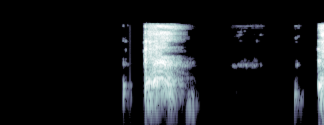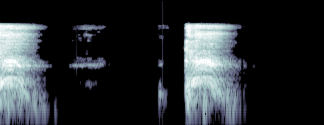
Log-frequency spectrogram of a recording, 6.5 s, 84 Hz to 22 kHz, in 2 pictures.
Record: {
  "three_cough_length": "6.5 s",
  "three_cough_amplitude": 31980,
  "three_cough_signal_mean_std_ratio": 0.34,
  "survey_phase": "beta (2021-08-13 to 2022-03-07)",
  "age": "45-64",
  "gender": "Male",
  "wearing_mask": "No",
  "symptom_cough_any": true,
  "symptom_new_continuous_cough": true,
  "symptom_runny_or_blocked_nose": true,
  "symptom_sore_throat": true,
  "symptom_fatigue": true,
  "symptom_fever_high_temperature": true,
  "symptom_headache": true,
  "symptom_change_to_sense_of_smell_or_taste": true,
  "symptom_loss_of_taste": true,
  "symptom_onset": "2 days",
  "smoker_status": "Never smoked",
  "respiratory_condition_asthma": false,
  "respiratory_condition_other": false,
  "recruitment_source": "Test and Trace",
  "submission_delay": "2 days",
  "covid_test_result": "Positive",
  "covid_test_method": "RT-qPCR",
  "covid_ct_value": 14.1,
  "covid_ct_gene": "ORF1ab gene",
  "covid_ct_mean": 14.6,
  "covid_viral_load": "17000000 copies/ml",
  "covid_viral_load_category": "High viral load (>1M copies/ml)"
}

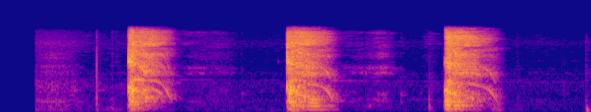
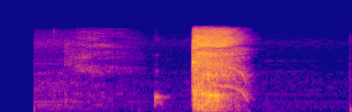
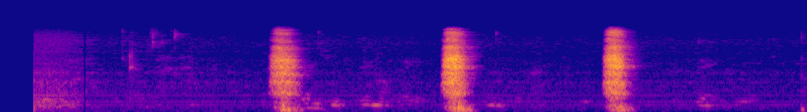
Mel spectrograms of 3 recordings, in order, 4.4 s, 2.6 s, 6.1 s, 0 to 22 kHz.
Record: {
  "three_cough_length": "4.4 s",
  "three_cough_amplitude": 32457,
  "three_cough_signal_mean_std_ratio": 0.34,
  "cough_length": "2.6 s",
  "cough_amplitude": 31565,
  "cough_signal_mean_std_ratio": 0.29,
  "exhalation_length": "6.1 s",
  "exhalation_amplitude": 21977,
  "exhalation_signal_mean_std_ratio": 0.21,
  "survey_phase": "beta (2021-08-13 to 2022-03-07)",
  "age": "45-64",
  "gender": "Female",
  "wearing_mask": "No",
  "symptom_runny_or_blocked_nose": true,
  "smoker_status": "Never smoked",
  "respiratory_condition_asthma": false,
  "respiratory_condition_other": false,
  "recruitment_source": "REACT",
  "submission_delay": "2 days",
  "covid_test_result": "Negative",
  "covid_test_method": "RT-qPCR"
}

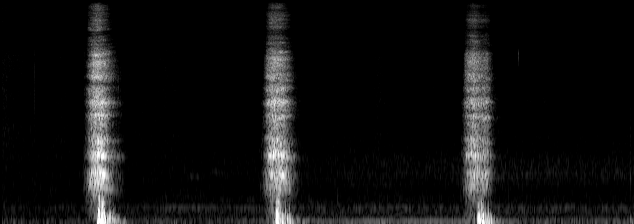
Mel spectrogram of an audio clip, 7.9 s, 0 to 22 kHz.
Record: {
  "exhalation_length": "7.9 s",
  "exhalation_amplitude": 6250,
  "exhalation_signal_mean_std_ratio": 0.27,
  "survey_phase": "beta (2021-08-13 to 2022-03-07)",
  "age": "65+",
  "gender": "Male",
  "wearing_mask": "No",
  "symptom_cough_any": true,
  "symptom_runny_or_blocked_nose": true,
  "symptom_onset": "3 days",
  "smoker_status": "Ex-smoker",
  "respiratory_condition_asthma": false,
  "respiratory_condition_other": false,
  "recruitment_source": "Test and Trace",
  "submission_delay": "1 day",
  "covid_test_result": "Positive",
  "covid_test_method": "RT-qPCR",
  "covid_ct_value": 25.2,
  "covid_ct_gene": "ORF1ab gene"
}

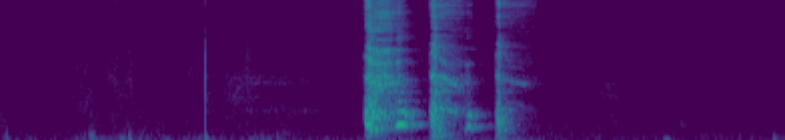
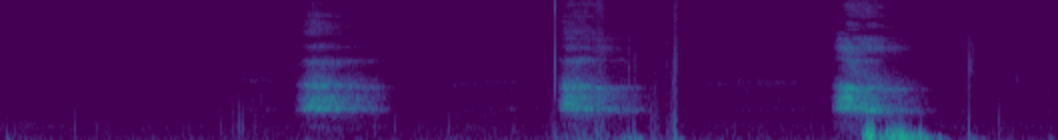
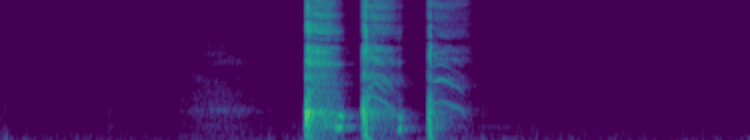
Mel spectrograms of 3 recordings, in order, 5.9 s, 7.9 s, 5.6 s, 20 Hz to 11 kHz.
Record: {
  "three_cough_length": "5.9 s",
  "three_cough_amplitude": 6377,
  "three_cough_signal_mean_std_ratio": 0.27,
  "exhalation_length": "7.9 s",
  "exhalation_amplitude": 2973,
  "exhalation_signal_mean_std_ratio": 0.34,
  "cough_length": "5.6 s",
  "cough_amplitude": 28780,
  "cough_signal_mean_std_ratio": 0.21,
  "survey_phase": "alpha (2021-03-01 to 2021-08-12)",
  "age": "45-64",
  "gender": "Female",
  "wearing_mask": "No",
  "symptom_none": true,
  "smoker_status": "Never smoked",
  "respiratory_condition_asthma": false,
  "respiratory_condition_other": false,
  "recruitment_source": "REACT",
  "submission_delay": "2 days",
  "covid_test_result": "Negative",
  "covid_test_method": "RT-qPCR"
}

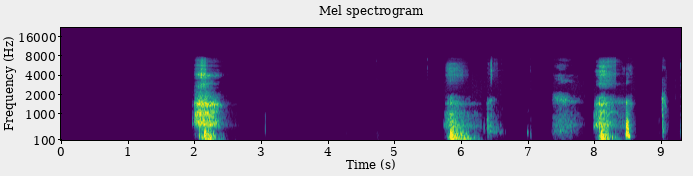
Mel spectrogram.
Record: {
  "exhalation_length": "9.3 s",
  "exhalation_amplitude": 26475,
  "exhalation_signal_mean_std_ratio": 0.25,
  "survey_phase": "beta (2021-08-13 to 2022-03-07)",
  "age": "18-44",
  "gender": "Female",
  "wearing_mask": "No",
  "symptom_runny_or_blocked_nose": true,
  "symptom_headache": true,
  "symptom_onset": "3 days",
  "smoker_status": "Never smoked",
  "respiratory_condition_asthma": false,
  "respiratory_condition_other": false,
  "recruitment_source": "REACT",
  "submission_delay": "1 day",
  "covid_test_result": "Negative",
  "covid_test_method": "RT-qPCR",
  "influenza_a_test_result": "Negative",
  "influenza_b_test_result": "Negative"
}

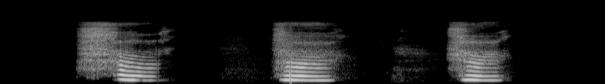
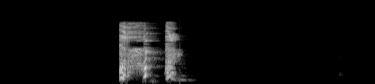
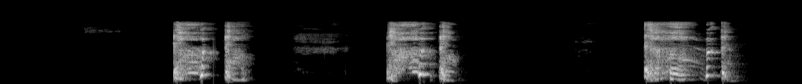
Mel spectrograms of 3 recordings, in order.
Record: {
  "exhalation_length": "6.1 s",
  "exhalation_amplitude": 26426,
  "exhalation_signal_mean_std_ratio": 0.41,
  "cough_length": "3.8 s",
  "cough_amplitude": 29921,
  "cough_signal_mean_std_ratio": 0.25,
  "three_cough_length": "8.0 s",
  "three_cough_amplitude": 30254,
  "three_cough_signal_mean_std_ratio": 0.37,
  "survey_phase": "beta (2021-08-13 to 2022-03-07)",
  "age": "18-44",
  "gender": "Female",
  "wearing_mask": "No",
  "symptom_none": true,
  "symptom_onset": "9 days",
  "smoker_status": "Ex-smoker",
  "respiratory_condition_asthma": false,
  "respiratory_condition_other": false,
  "recruitment_source": "REACT",
  "submission_delay": "1 day",
  "covid_test_result": "Negative",
  "covid_test_method": "RT-qPCR",
  "influenza_a_test_result": "Negative",
  "influenza_b_test_result": "Negative"
}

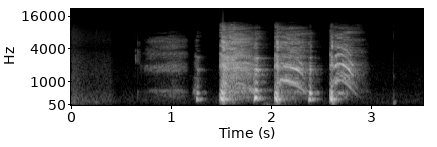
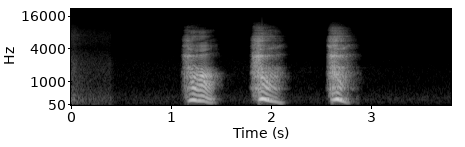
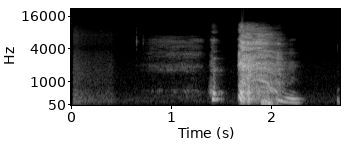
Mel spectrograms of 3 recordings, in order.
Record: {
  "three_cough_length": "3.5 s",
  "three_cough_amplitude": 25818,
  "three_cough_signal_mean_std_ratio": 0.43,
  "exhalation_length": "3.8 s",
  "exhalation_amplitude": 24857,
  "exhalation_signal_mean_std_ratio": 0.34,
  "cough_length": "2.7 s",
  "cough_amplitude": 26027,
  "cough_signal_mean_std_ratio": 0.36,
  "survey_phase": "beta (2021-08-13 to 2022-03-07)",
  "age": "45-64",
  "gender": "Female",
  "wearing_mask": "No",
  "symptom_fatigue": true,
  "smoker_status": "Never smoked",
  "respiratory_condition_asthma": false,
  "respiratory_condition_other": false,
  "recruitment_source": "REACT",
  "submission_delay": "2 days",
  "covid_test_result": "Negative",
  "covid_test_method": "RT-qPCR",
  "influenza_a_test_result": "Negative",
  "influenza_b_test_result": "Negative"
}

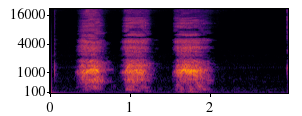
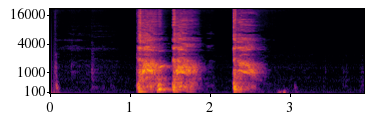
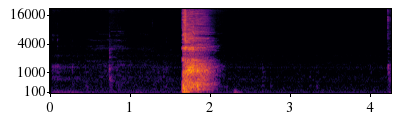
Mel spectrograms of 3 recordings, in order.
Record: {
  "exhalation_length": "3.0 s",
  "exhalation_amplitude": 21320,
  "exhalation_signal_mean_std_ratio": 0.47,
  "three_cough_length": "3.9 s",
  "three_cough_amplitude": 32767,
  "three_cough_signal_mean_std_ratio": 0.41,
  "cough_length": "4.3 s",
  "cough_amplitude": 30786,
  "cough_signal_mean_std_ratio": 0.21,
  "survey_phase": "beta (2021-08-13 to 2022-03-07)",
  "age": "45-64",
  "gender": "Female",
  "wearing_mask": "No",
  "symptom_shortness_of_breath": true,
  "symptom_abdominal_pain": true,
  "smoker_status": "Current smoker (1 to 10 cigarettes per day)",
  "respiratory_condition_asthma": false,
  "respiratory_condition_other": false,
  "recruitment_source": "REACT",
  "submission_delay": "6 days",
  "covid_test_result": "Negative",
  "covid_test_method": "RT-qPCR"
}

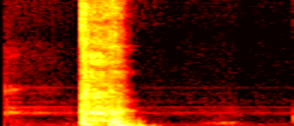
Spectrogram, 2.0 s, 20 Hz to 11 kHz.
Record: {
  "cough_length": "2.0 s",
  "cough_amplitude": 31217,
  "cough_signal_mean_std_ratio": 0.35,
  "survey_phase": "alpha (2021-03-01 to 2021-08-12)",
  "age": "45-64",
  "gender": "Male",
  "wearing_mask": "No",
  "symptom_none": true,
  "smoker_status": "Never smoked",
  "respiratory_condition_asthma": false,
  "respiratory_condition_other": false,
  "recruitment_source": "REACT",
  "submission_delay": "2 days",
  "covid_test_result": "Negative",
  "covid_test_method": "RT-qPCR"
}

